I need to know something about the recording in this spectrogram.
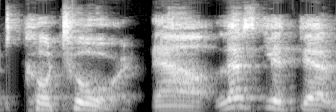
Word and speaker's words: Couture: You want to go to France and try and pronounce it in a French way, but couture is usually how most people in our country say it.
